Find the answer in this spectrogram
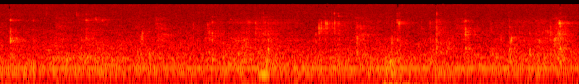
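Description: Faint biting and chewing of a soft apple-filled pasticciotto, a shortcrust custard pastry, with soft wet mouth clicks about once a second.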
